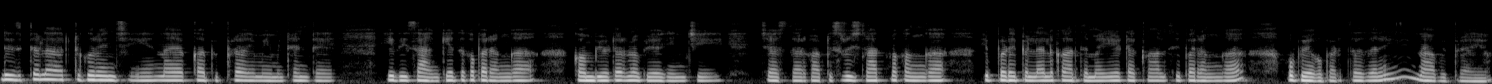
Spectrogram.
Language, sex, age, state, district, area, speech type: Telugu, female, 18-30, Andhra Pradesh, Konaseema, rural, spontaneous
